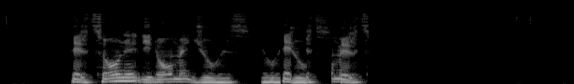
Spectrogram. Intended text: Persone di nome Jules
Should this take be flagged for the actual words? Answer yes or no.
yes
